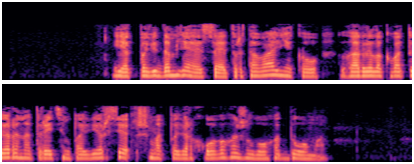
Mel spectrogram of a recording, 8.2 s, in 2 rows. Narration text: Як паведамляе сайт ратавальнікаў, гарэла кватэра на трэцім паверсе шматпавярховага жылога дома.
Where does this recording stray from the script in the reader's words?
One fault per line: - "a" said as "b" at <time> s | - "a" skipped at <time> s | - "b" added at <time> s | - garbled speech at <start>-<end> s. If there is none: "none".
none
